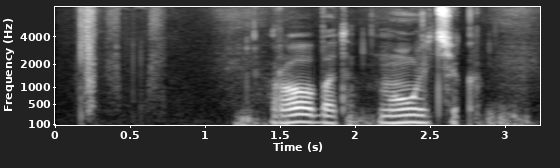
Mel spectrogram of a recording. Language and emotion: Russian, neutral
